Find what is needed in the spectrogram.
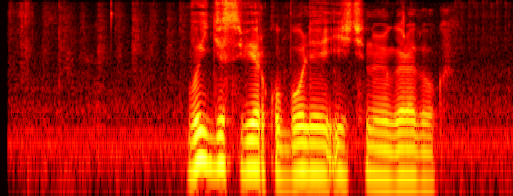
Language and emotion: Russian, neutral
